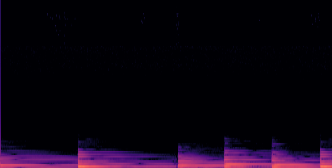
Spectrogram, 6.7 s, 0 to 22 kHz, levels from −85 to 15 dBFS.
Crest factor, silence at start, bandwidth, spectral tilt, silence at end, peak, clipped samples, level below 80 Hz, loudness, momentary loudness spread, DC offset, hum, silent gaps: 16 dB; 0 s; 2.7 kHz; -10.5 dB/octave; 0 s; -10 dBFS; under 0.1%; -66 dBFS; -25 LUFS; 20 LU; under 0.1%; none; none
